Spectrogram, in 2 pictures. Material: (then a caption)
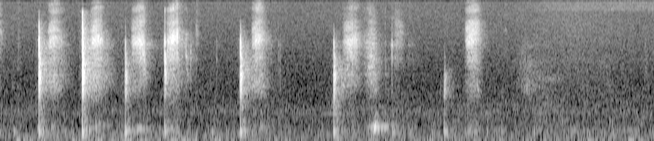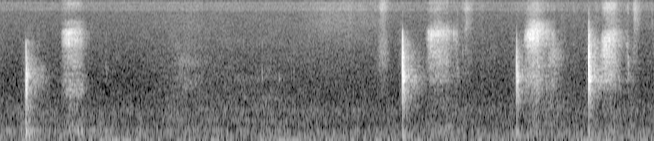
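Chalk. A hand writes letters with white chalk on a large, dark chalkboard with a flat, solid surface, making quick, bright taps and short scrapes. About fourteen sharp strokes come in irregular bursts, with a quieter pause in the middle before the writing resumes.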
